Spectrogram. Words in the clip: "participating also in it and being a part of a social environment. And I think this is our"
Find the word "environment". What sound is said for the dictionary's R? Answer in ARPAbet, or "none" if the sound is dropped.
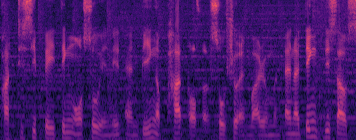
R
